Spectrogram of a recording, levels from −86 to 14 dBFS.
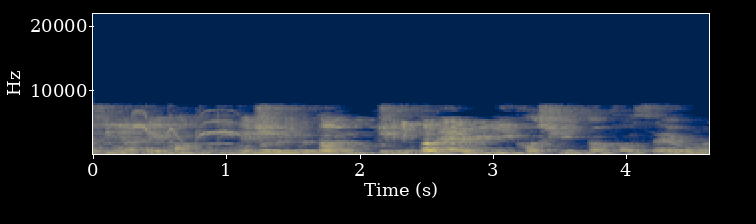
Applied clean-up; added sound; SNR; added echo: classical method WPE with log-MMSE.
